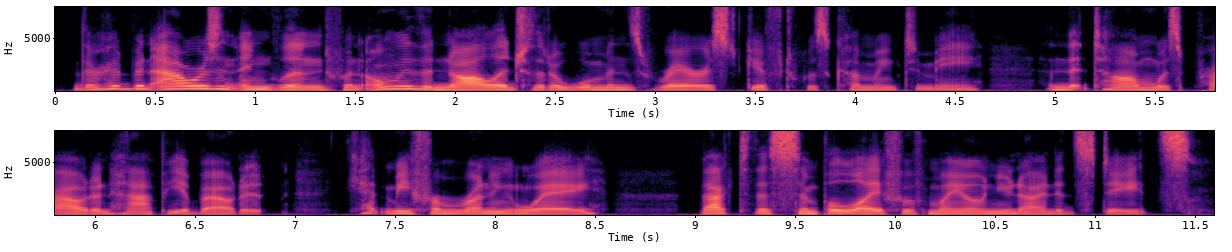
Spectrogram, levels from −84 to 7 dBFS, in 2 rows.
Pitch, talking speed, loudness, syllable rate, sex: 185 Hz, 215 wpm, -20 LUFS, 5.8 syllables/s, female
